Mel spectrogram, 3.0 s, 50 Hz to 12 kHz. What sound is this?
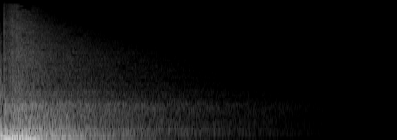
delphis Thunder-Inception 03
Made with my own fireworks recording 2008 in the backyard
inception, delphi, explosion, film, musical, bang, hits, thunder, firework, end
